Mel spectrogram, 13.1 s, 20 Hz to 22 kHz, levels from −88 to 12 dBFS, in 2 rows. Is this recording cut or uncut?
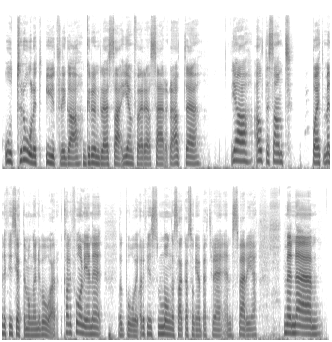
cut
